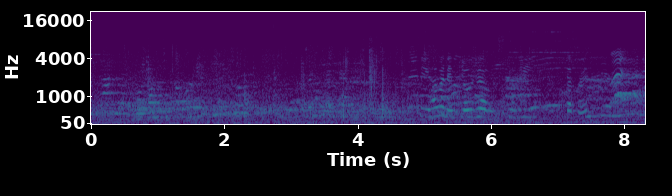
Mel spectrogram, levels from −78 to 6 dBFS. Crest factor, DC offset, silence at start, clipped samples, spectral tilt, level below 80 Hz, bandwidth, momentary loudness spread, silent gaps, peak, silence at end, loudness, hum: 20 dB; under 0.1%; 0 s; under 0.1%; -4 dB/octave; -66 dBFS; 16 kHz; 8 LU; none; -26 dBFS; 0 s; -47 LUFS; none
